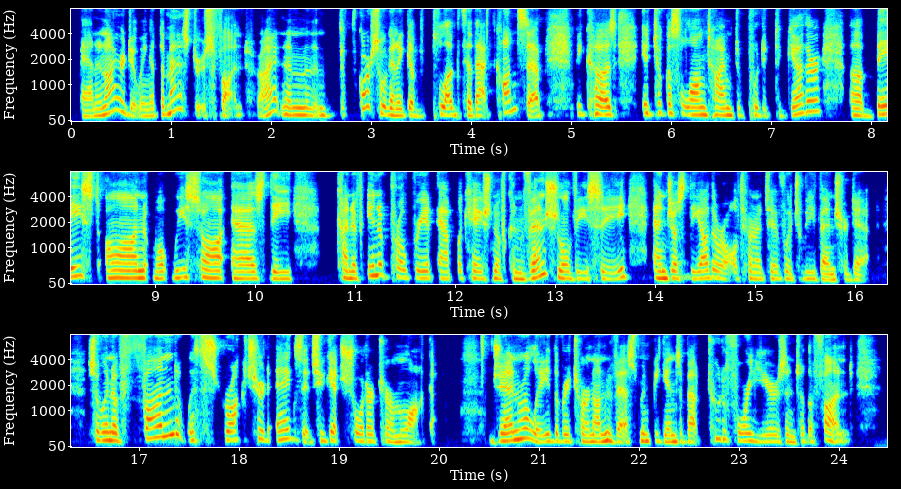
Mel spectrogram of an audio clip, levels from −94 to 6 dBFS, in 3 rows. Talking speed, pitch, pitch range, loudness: 205 wpm, 190 Hz, 175-215 Hz, -19 LUFS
